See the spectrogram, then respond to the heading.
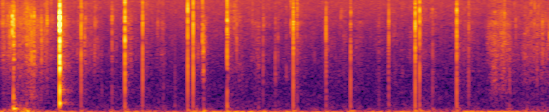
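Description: Long painted nails scratch and crinkle a green foil tea pouch with a paper label. The result is a quiet series of sharp, bright ticks and crisp crinkles, with one louder snap near the start and a soft rustle between them.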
